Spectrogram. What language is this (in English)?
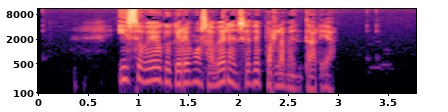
Galician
